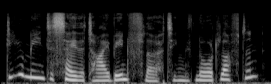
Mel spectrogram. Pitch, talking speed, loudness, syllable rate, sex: 235 Hz, 285 wpm, -21 LUFS, 6.0 syllables/s, female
